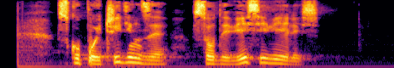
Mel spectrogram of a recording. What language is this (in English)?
Erzya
